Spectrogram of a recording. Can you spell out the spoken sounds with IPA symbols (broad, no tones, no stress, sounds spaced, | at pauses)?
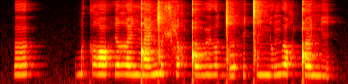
ɵ | b ɛ k ʁ ɔ h i ʁ e ŋ͡ǃ æ ŋ͡ǀ ʉ ʃ ɕ ɵ χ ǃ ɵ β ʉ ð o ɡ͡ǀ ɵ h i ǀ i ɲ o ŋ ð o χ ǃ œ ɲ i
